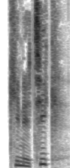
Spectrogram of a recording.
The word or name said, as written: kinetik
